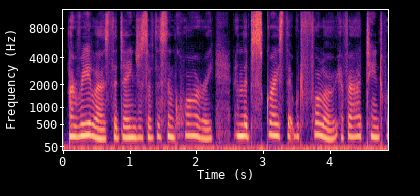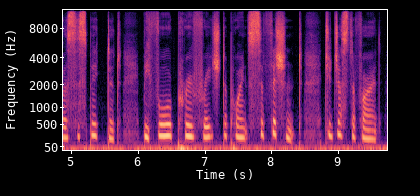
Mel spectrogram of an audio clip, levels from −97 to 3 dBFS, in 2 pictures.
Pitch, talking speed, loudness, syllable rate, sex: 225 Hz, 165 wpm, -16 LUFS, 5.3 syllables/s, female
